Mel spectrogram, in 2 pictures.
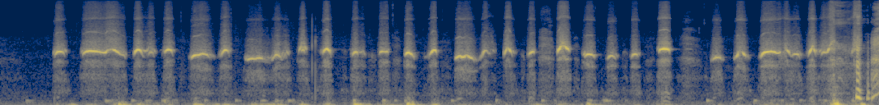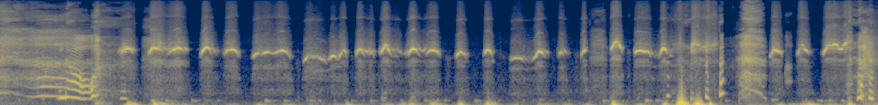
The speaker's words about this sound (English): It's time for Real Good Whistling.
